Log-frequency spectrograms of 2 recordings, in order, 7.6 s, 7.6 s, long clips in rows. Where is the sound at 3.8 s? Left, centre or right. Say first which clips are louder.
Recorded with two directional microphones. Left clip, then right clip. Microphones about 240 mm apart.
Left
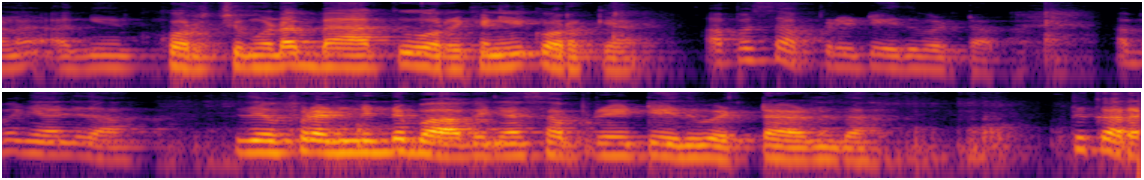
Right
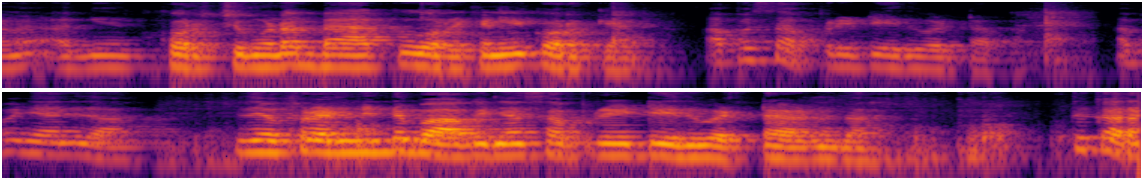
Left 2 dB; left.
